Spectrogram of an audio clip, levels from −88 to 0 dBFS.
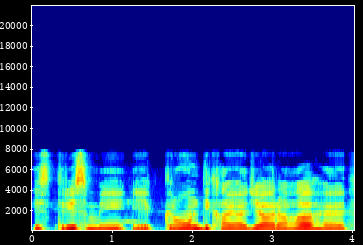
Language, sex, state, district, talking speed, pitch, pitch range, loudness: Hindi, male, Jharkhand, Ranchi, 135 wpm, 115 Hz, 100-125 Hz, -17 LUFS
